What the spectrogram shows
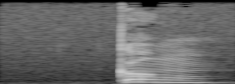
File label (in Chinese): "geng2", f; chinese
